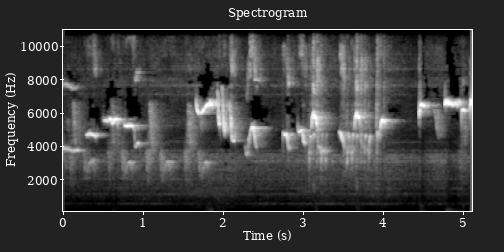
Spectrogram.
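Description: White-throated flycatcher singing a high, rapid, unbroken stream of sweet whistles and twittering chatter, with a few faint low thumps.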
